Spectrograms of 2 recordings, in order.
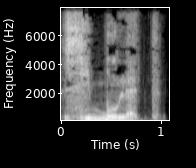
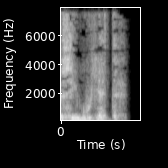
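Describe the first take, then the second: First: "Ciboulette" said slowly, with clear b and l; corrected pronunciation. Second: "cigouillette", with g and y for b and l; mispronounced ciboulette. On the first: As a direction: correct the word carefully: "Ciboulette". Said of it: "désolé pour votre cigouillette". (« Ciboulette » articulé lentement pour corriger) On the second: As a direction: garble the herb's name as "cigouillette". (« cigouillette », mot écorché) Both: A narrator's reading.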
